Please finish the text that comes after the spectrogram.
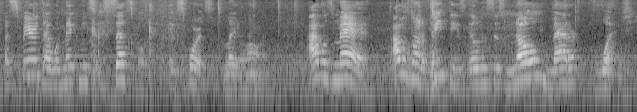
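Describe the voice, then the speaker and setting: A woman storyteller reading a first-person story aloud with dramatic, emphatic delivery and deliberate pauses. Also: a little high, a bit bright. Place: live event space, recorded from a distance. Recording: distant mic, noisy room ambience.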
